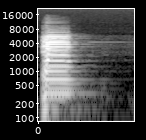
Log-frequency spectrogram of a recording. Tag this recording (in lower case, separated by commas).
music, guitar, plucked string instrument, musical instrument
